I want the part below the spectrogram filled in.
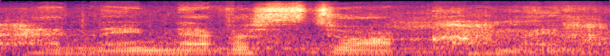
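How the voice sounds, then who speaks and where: An actress playing a gruff, weary middle-aged small-town mother in a horror game, earthy, folksy and sardonic. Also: sits low, fairly even intonation, unhurried, noisy background. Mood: weary, wry. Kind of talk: video game character monologue.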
